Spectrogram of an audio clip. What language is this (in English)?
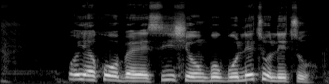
Yoruba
